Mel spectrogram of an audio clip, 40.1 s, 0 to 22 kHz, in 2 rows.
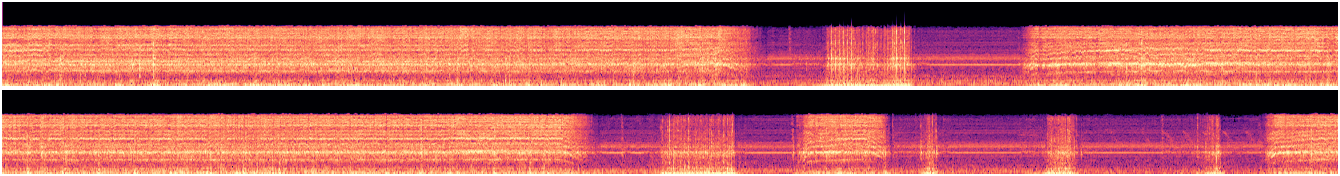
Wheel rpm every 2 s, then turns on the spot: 160, 160, 160, 160, 160, 100, 20, 20, 140, 150, 160, 150, 150, 150, 80, 20, 70, 10, 10, 50.
12-14 30-38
